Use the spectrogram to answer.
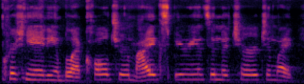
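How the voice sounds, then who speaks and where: A woman's voice: medium pitch, steady tone, moderate pace, dark tone, slight background noise. A young woman speaking casually and candidly at school, sharing a personal testimony on her vlog with many fillers. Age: young adult. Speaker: channel host. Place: at school, in public.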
